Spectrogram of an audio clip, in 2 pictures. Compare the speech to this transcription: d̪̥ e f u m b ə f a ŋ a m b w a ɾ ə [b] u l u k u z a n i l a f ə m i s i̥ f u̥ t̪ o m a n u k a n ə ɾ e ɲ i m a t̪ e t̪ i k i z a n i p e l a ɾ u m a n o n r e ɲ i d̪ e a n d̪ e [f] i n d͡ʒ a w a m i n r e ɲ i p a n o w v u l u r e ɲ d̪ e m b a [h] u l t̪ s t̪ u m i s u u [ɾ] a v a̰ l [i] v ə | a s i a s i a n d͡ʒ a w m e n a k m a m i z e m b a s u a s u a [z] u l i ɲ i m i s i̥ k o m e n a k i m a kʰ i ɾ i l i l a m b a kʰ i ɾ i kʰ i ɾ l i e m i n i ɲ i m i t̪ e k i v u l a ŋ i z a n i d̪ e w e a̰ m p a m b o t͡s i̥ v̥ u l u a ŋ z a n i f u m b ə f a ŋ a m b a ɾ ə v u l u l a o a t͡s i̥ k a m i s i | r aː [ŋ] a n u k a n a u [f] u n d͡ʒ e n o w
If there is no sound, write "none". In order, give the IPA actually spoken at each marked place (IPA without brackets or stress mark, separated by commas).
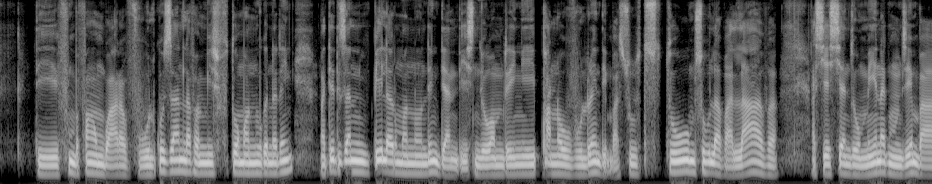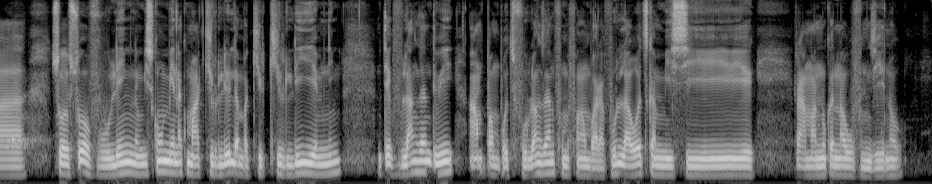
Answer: v, s, s, l, a, v, m, v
